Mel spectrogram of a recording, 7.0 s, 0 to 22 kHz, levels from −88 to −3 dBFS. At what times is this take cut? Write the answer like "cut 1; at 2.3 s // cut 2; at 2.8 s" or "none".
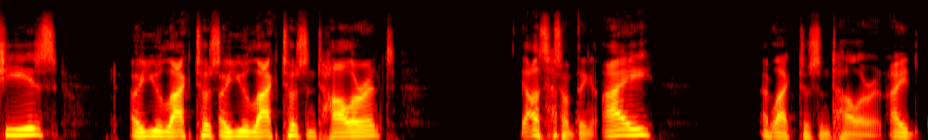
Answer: cut 1; at 1.6 s // cut 2; at 4.2 s // cut 3; at 5.8 s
